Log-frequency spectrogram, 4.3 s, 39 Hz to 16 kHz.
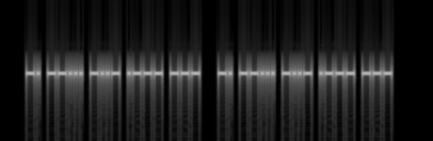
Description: Morse code, heard as a keyed tone, about 44 wpm, 700 Hz. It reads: N7XJO N7XJO
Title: USA Call Signs Repeated 2x 45wpm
